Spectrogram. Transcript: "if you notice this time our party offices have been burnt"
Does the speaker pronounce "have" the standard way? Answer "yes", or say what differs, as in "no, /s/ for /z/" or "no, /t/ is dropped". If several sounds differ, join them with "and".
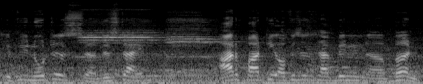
yes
